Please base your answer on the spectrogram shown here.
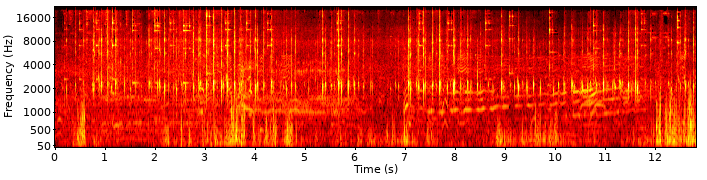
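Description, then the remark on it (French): Irregular wooden clacks of castanets set in action by the force of the wind rattle in uneven bursts, with a steady breezy rustle running underneath. “Donc en fonction de la force du vent, vous avez donc des castagnettes qui, se mettent en action.”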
